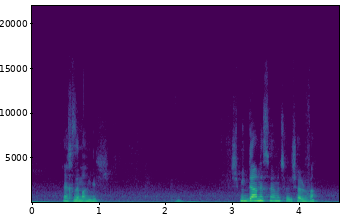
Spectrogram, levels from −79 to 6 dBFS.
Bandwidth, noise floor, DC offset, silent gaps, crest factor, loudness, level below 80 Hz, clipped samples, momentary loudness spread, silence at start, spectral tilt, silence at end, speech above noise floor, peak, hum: 12 kHz; -47 dBFS; under 0.1%; none; 20 dB; -25 LUFS; -48 dBFS; under 0.1%; 25 LU; 0 s; -7.5 dB/octave; 0 s; 23 dB; -8 dBFS; none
